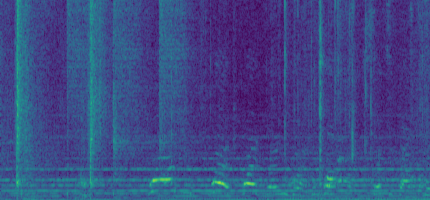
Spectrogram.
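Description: Sticks striking a thatched shack, with two sharp cracks in the first second and fainter strikes later, over steady background music.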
